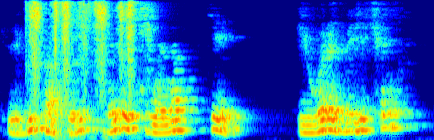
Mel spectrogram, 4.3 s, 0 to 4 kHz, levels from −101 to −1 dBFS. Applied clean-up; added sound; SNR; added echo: classical method WPE with log-MMSE.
